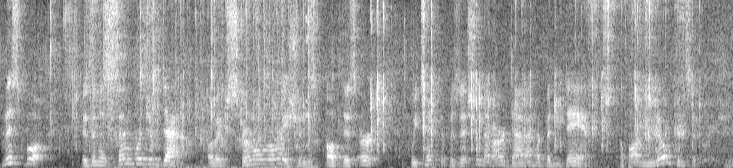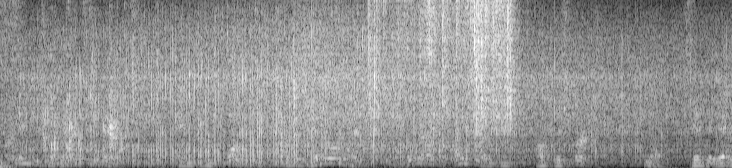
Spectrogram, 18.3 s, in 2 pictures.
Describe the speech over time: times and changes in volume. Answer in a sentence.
You can hear the talking from 0.0 to 16.5 s, getting quieter; and briefly from 17.2 to 18.2 s.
